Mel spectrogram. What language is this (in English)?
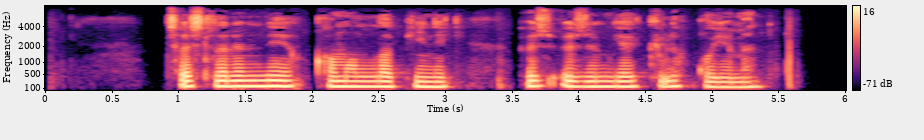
Uyghur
